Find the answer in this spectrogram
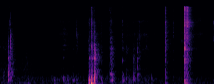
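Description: Hands working an open test-bench PC and its RAM sticks: a handful of sharp clicks and knocks, the loudest about two seconds in and just before the end.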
